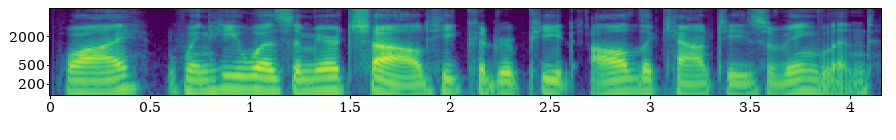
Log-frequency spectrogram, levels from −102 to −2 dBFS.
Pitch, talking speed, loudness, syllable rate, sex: 125 Hz, 215 wpm, -21 LUFS, 5.0 syllables/s, male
